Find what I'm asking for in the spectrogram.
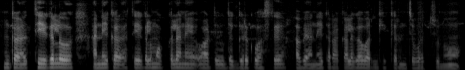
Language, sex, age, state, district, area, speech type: Telugu, male, 30-45, Andhra Pradesh, Kakinada, rural, spontaneous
